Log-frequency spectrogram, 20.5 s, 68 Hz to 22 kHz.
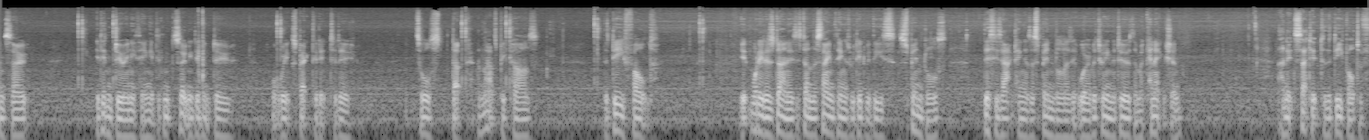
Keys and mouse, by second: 2.0-3.8 drag, 3.8 a, 9.0-9.8 drag, 9.8-11.4 middle drag, 12.7-17.8 drag.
